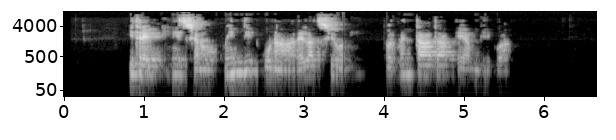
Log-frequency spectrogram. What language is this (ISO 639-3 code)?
ita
